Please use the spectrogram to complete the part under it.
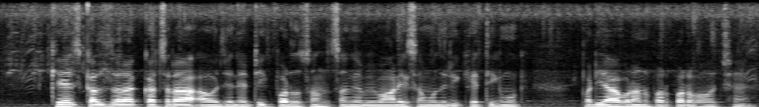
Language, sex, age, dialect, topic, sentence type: Maithili, male, 31-35, Bajjika, agriculture, statement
